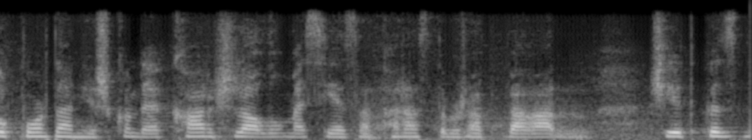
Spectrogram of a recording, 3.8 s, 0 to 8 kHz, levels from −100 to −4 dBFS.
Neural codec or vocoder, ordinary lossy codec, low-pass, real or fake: codec, 16 kHz, 0.5 kbps, X-Codec, HuBERT features, trained on LibriSpeech; none; 7.2 kHz; fake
